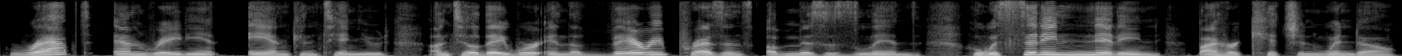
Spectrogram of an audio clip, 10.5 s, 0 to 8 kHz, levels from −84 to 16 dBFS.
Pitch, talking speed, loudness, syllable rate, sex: 180 Hz, 130 wpm, -18 LUFS, 4.1 syllables/s, female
